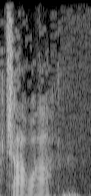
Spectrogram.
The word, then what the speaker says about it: Chawa: They were they're supposed to be the TOS style Gorn, and the Chawa, or Chawa, I pronounce it, are named after Wah Chang, who actually designed and built the suit.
